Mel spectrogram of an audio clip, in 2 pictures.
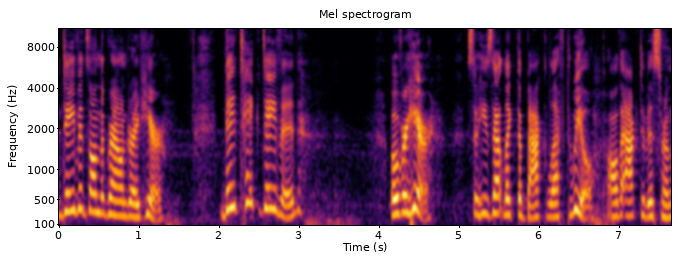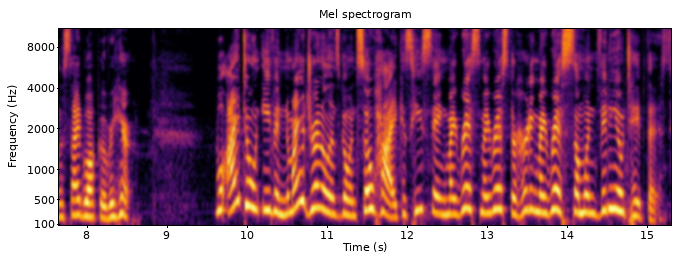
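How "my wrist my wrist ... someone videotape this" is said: ordinary delivery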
